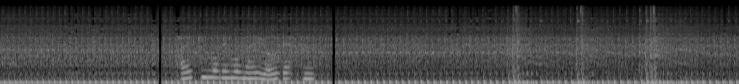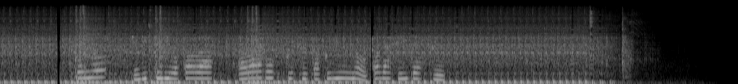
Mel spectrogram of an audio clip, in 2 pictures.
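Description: A motorcycle engine idles with a rapid, steady throb.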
